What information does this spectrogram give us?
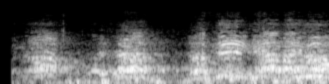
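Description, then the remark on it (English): A loud crowd in Beirut, Lebanon, with brooms on their shoulders, chants in unison as it marches to clean-up work after the explosion, shouting "We'll pay with our blood and soul for the sake of Beirut"; voices rise and fall in rhythmic bursts of shouted, tonal phrases without a break. “With brooms on their shoulders, crowds chanted as they marched to work.”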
